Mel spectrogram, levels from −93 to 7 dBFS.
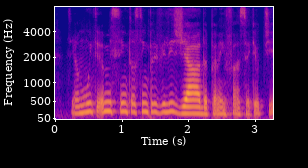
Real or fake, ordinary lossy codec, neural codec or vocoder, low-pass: fake; none; codec, 16 kHz, 2 kbps, X-Codec, WavLM features, trained on Multilingual LibriSpeech; none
